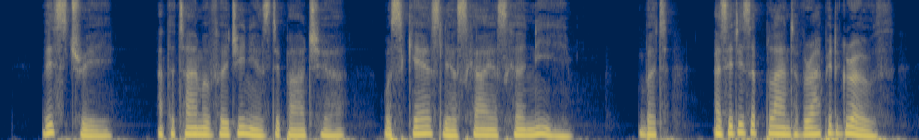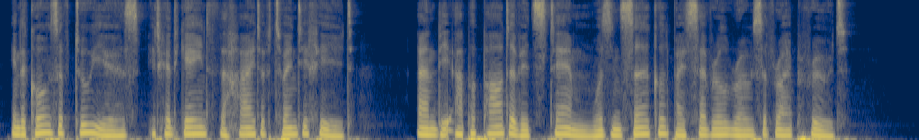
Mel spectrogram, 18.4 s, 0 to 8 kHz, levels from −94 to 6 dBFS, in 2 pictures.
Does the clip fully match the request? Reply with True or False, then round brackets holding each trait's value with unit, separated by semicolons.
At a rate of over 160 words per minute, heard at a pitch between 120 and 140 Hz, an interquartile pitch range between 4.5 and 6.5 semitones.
False (175 wpm; 135 Hz; 4.1 semitones)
